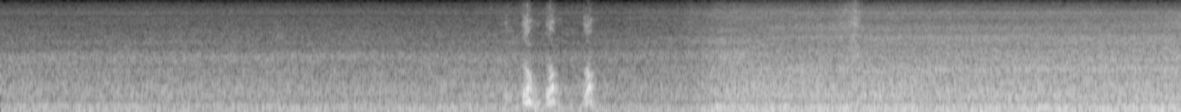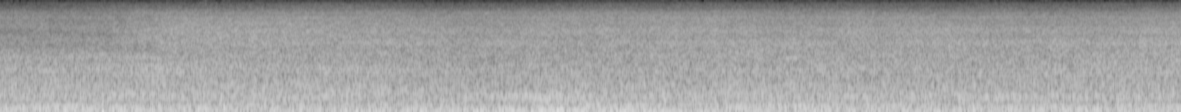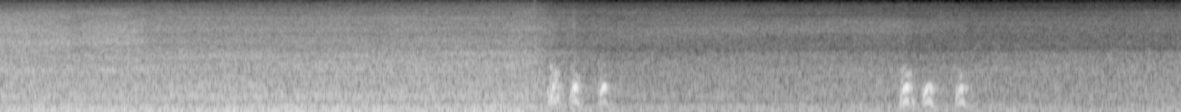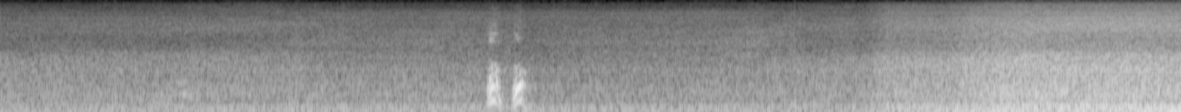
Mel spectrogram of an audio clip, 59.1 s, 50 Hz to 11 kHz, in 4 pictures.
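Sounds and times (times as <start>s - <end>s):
steady rushing noise: 5.8s - 43.6s
short loud animal calls: 6.3s - 7.6s, 36.4s - 37.3s, 40.8s - 41.8s.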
